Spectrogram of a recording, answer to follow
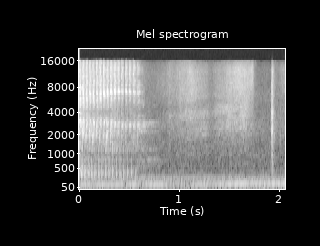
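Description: A man's heavy breath out, a sigh lasting about a second at the start, over a steady low hum. A single click just before the end.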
